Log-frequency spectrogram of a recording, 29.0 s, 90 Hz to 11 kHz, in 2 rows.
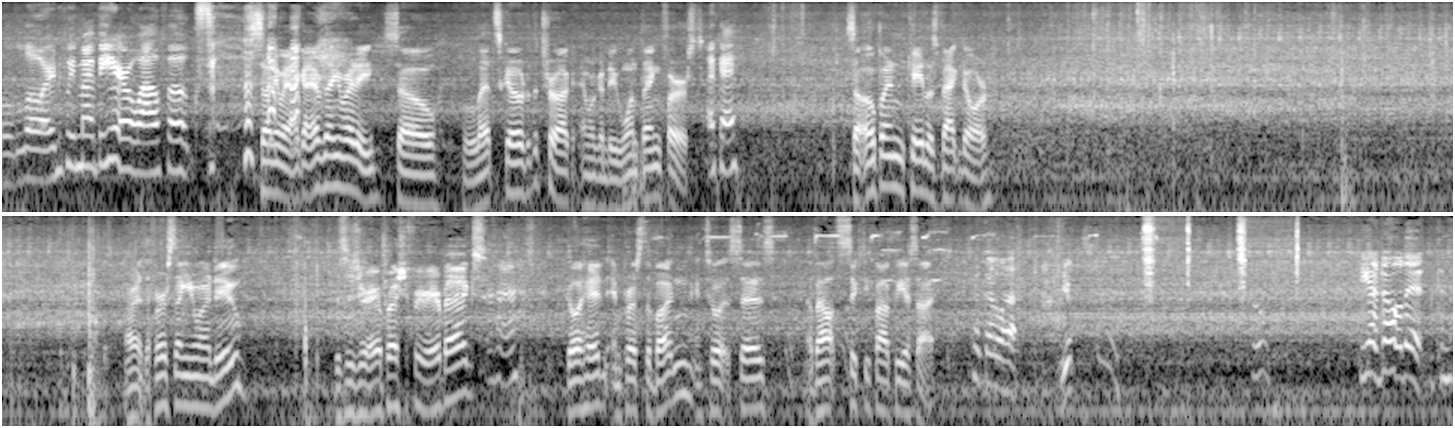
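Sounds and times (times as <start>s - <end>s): truck engine idling: 0.0s - 29.0s.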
